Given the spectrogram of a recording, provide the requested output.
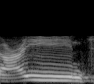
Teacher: इसी तरह हम अदाई करते हैं आइन, हलक के दरमियान वाले से आइन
